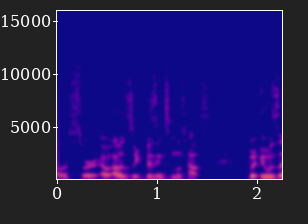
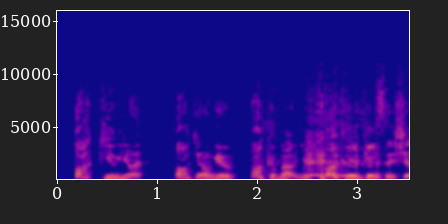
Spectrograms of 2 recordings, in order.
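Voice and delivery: very high-pitched, goading, taunting voice; 11 semitones higher, 7 dB louder than usual. Retelling a scary night, acting out insulting a ghost to egg it on: acting out taunting. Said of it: "Like trying to egg it on".

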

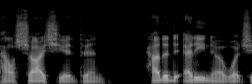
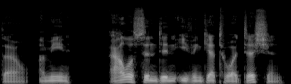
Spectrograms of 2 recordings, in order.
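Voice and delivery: usual speaking voice

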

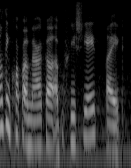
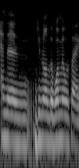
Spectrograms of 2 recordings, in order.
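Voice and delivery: ordinary talk

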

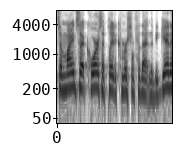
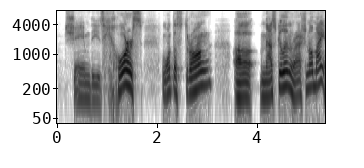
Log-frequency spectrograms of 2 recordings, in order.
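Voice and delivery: slow put-on Russian accent; 3 semitones lower than usual. Repeating a guest's favorite line after the clip plays: imitating Elena's Russian accent. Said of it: "Elena's, uh, Russian accent".

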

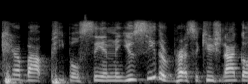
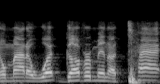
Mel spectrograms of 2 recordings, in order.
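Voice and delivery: plain

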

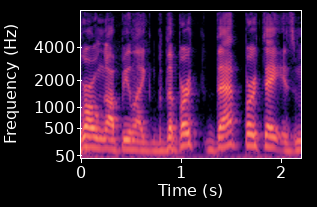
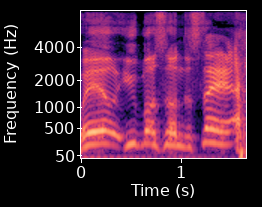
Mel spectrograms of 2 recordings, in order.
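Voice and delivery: loud, high-pitched Southern drawl; 6 semitones higher, 7 dB louder than usual. Showing the only Southern accent they know, the speaker does a Foghorn Leghorn Southern accent. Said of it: "the only South I know is".

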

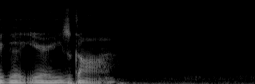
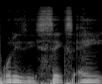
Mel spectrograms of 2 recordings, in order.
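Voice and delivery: ordinary delivery

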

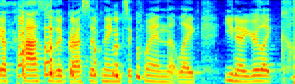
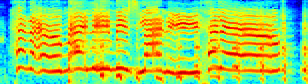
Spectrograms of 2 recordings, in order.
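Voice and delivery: very high, very loud, shrill, booming talking-dog voice; 10 dB louder than usual. The speaker shows the voice their dog has, a talking-dog voice. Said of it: "My dog has a voice".

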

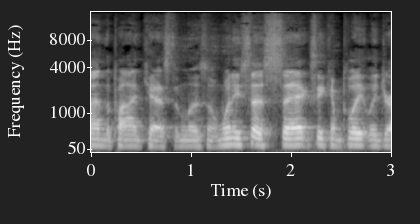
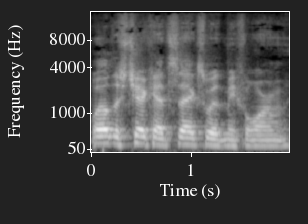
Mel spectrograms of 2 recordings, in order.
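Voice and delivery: ordinary talk, nothing marked

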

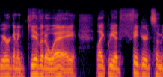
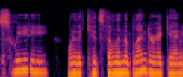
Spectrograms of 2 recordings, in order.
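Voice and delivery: higher, super tender, sugary sweet voice; 5 semitones higher, 3 dB quieter than usual. Imitating a wife waking someone for bad news: imitating wife's super tender, sweet voice. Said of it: "she has this voice that's super tender and sweet".

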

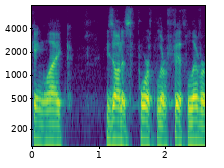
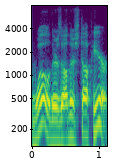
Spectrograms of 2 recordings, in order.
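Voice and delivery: ordinary delivery

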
